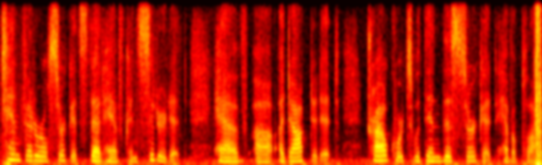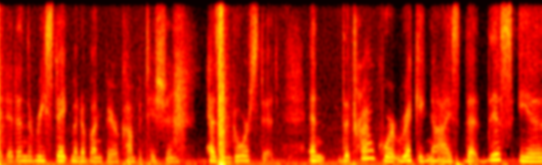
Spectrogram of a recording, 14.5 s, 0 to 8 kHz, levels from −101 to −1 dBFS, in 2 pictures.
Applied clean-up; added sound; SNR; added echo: none; Tearing; 0 dB; none.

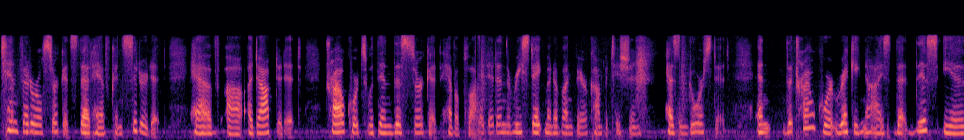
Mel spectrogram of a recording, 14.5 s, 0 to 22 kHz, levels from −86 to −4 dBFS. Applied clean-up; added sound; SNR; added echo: neural separator model SepFormer DNS4.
